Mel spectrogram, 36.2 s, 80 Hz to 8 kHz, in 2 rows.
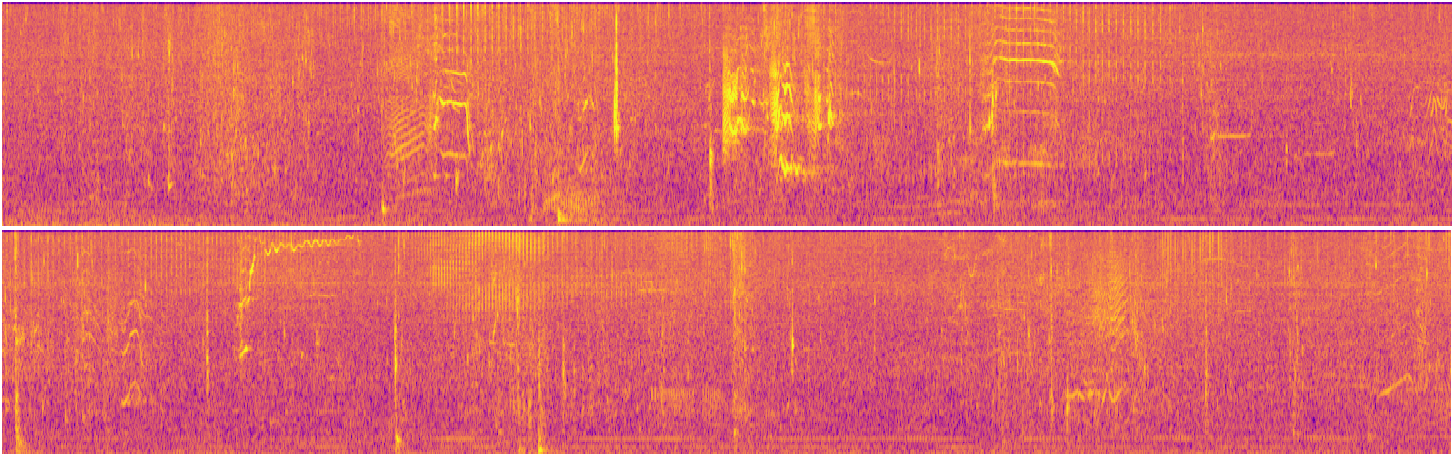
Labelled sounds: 4.8	5.9	killer whale, southern Alaska resident, 0.32 to 8.0 kHz
7.2	7.4	killer whale, southern Alaska resident, 0.73 to 2.4 kHz
12.2	13.3	killer whale, southern Alaska resident, 0.37 to 8.0 kHz
15.0	15.6	killer whale, southern Alaska resident, 0.92 to 4.1 kHz
19.0	20.0	killer whale, southern Alaska resident, 0.46 to 4.2 kHz
20.4	20.8	killer whale, southern Alaska resident, 1.6 to 4.4 kHz
22.0	22.4	killer whale, southern Alaska resident, 2.6 to 3.6 kHz
31.3	32.2	killer whale, southern Alaska resident, 0.46 to 5.8 kHz
35.2	35.8	killer whale, southern Alaska resident, 0.64 to 8.0 kHz

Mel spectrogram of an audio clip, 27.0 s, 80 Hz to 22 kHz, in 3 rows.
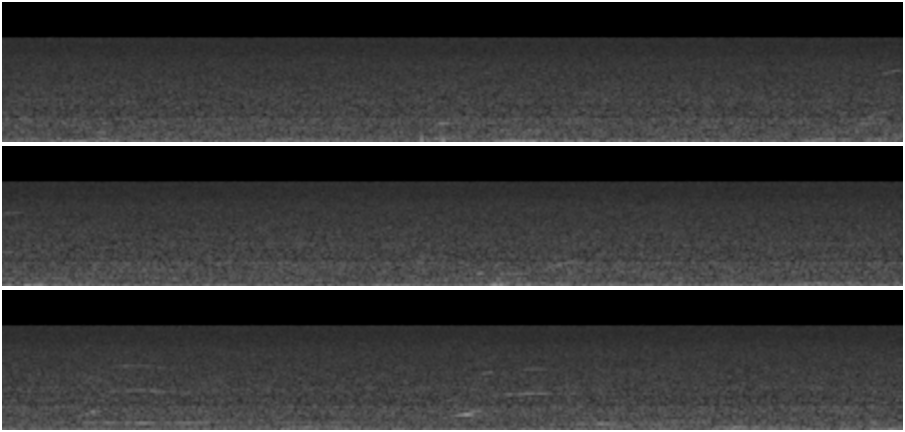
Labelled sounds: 8.8	9.3	humpback whale, 2.7 to 3.3 kHz
19.1	19.6	humpback whale, 2.3 to 2.5 kHz
23.2	23.5	humpback whale, 1.1 to 2.4 kHz

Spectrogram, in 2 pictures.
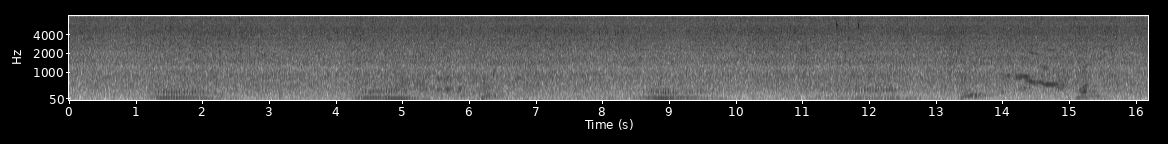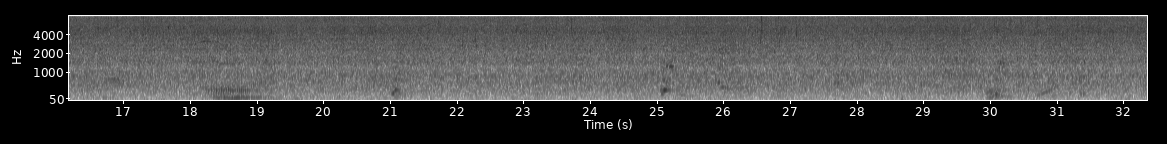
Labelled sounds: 25.1	25.3	humpback whale, 1.1 to 1.3 kHz

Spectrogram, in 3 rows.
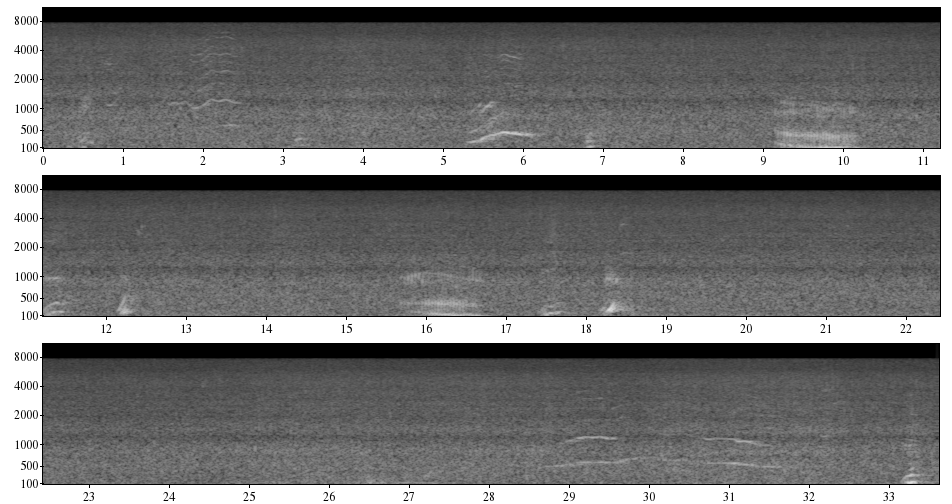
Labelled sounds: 1.6	2.5	humpback whale, 0.97 to 5.6 kHz
5.3	6.1	humpback whale, 0.88 to 3.7 kHz
15.7	16.0	humpback whale, 0.84 to 1.1 kHz
29.0	29.6	humpback whale, 1.0 to 1.2 kHz
30.7	31.6	humpback whale, 0.94 to 1.2 kHz

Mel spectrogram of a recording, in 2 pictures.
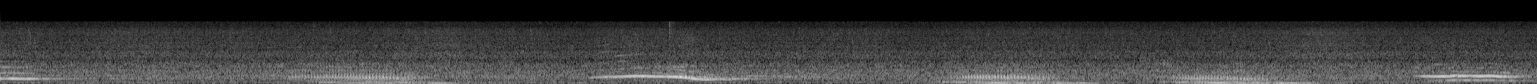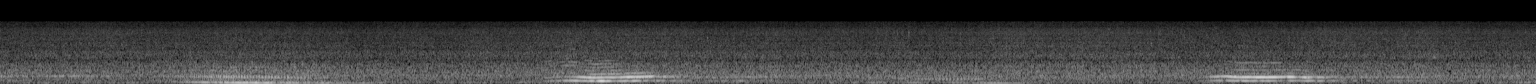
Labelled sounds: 27.7	28.1	humpback whale, 0.97 to 1.1 kHz

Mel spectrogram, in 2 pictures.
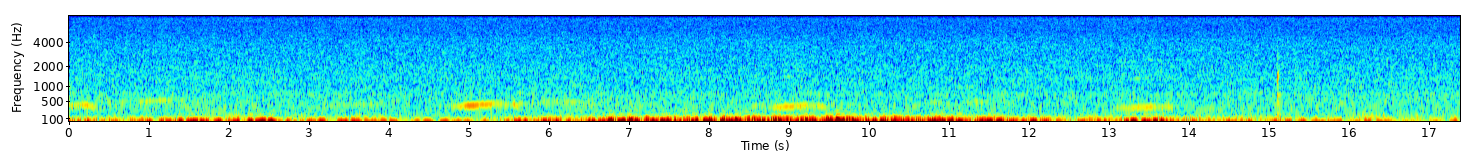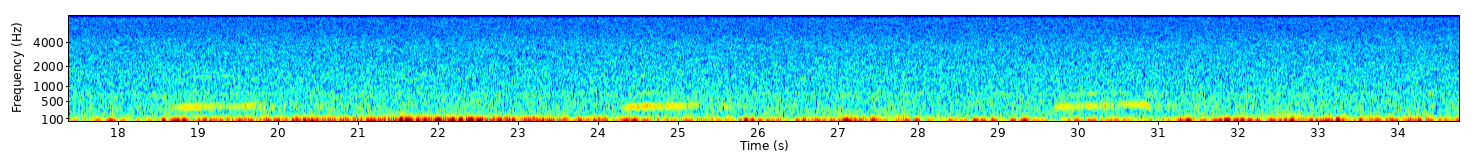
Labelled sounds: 18.9	19.2	humpback whale, 1.4 to 1.5 kHz

